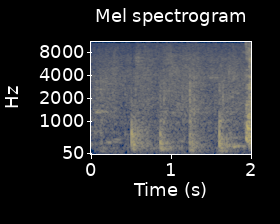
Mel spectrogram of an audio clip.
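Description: Footsteps of hard-soled shoes and high heels on a stage floor: five evenly spaced steps, about three a second.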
